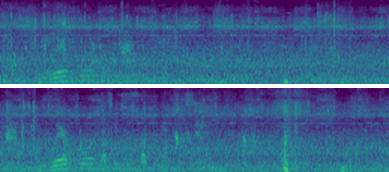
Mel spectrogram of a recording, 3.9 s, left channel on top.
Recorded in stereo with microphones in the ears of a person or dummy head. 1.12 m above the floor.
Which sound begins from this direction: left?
A man speaking, at 0.3 s.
